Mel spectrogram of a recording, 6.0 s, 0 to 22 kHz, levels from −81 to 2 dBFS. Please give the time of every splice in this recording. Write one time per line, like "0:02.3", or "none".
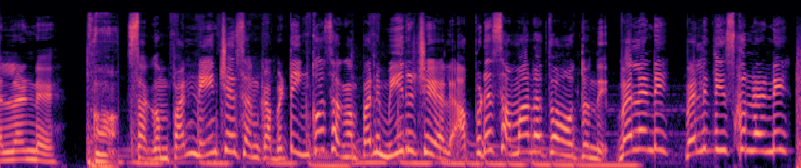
0:00.9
